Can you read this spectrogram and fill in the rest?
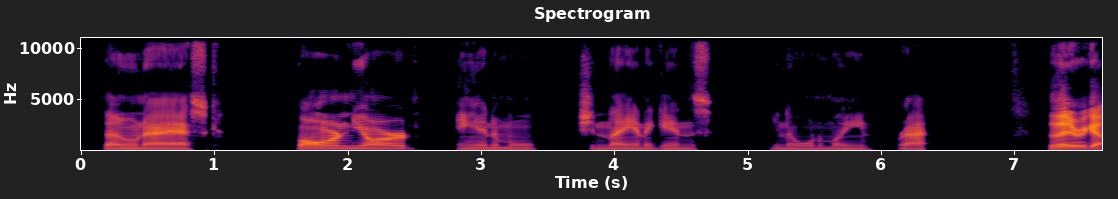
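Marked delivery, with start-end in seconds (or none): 0.2-4.8 put-on hillbilly accent, pitched lower. Reading out a listener's message as asked: put-on hillbilly voice. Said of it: "I'm gonna say it like a hillbilly".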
